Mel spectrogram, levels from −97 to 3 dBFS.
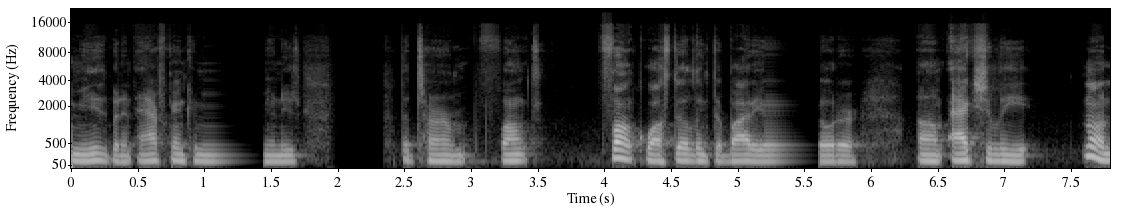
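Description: At 1.00, 1.92 and 5.19 s (that last one right after "still linked to body") there's a call audio freeze: roughly 0.4 s where the last sound buzzes and fades, going nearly silent in the second one, before picking up intact. The likely cause is delayed packets draining the jitter buffer. From 6.88 s, after "to body odor um", de-emphasis is applied wrongly, so there's a treble cut of about 8 dB at 10 kHz that muffles the ending.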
